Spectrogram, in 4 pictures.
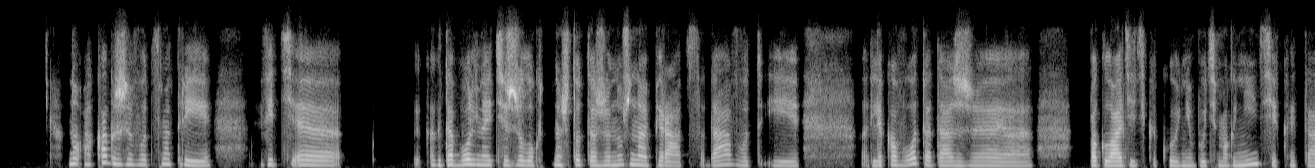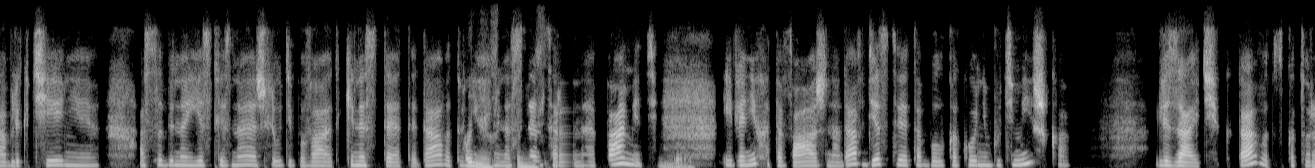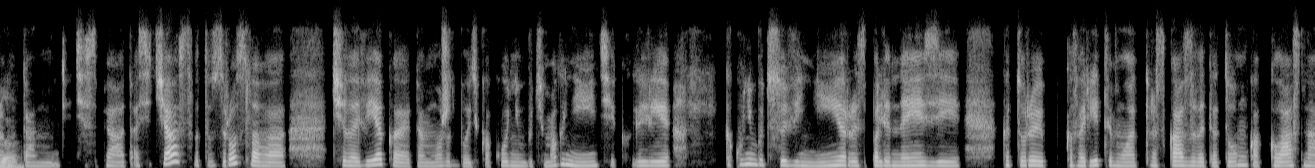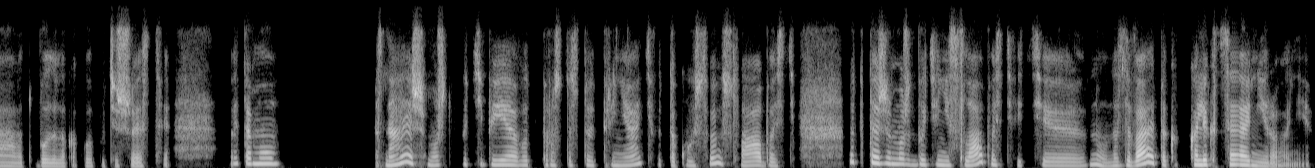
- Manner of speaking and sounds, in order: tapping; other background noise
- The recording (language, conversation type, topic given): Russian, advice, Как отпустить эмоциональную привязанность к вещам без чувства вины?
